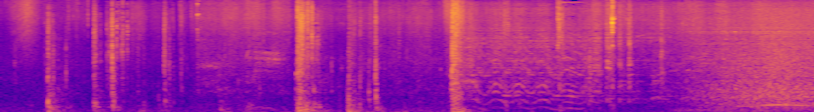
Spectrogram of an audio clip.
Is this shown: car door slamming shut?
yes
